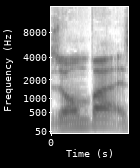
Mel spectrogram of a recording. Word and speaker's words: Zomba: That is something that you guys have started around with the NAMI Congo Mission there in Zomba. Malawi. Am I saying it correctly? Is it Zomba? Is that how you say it? – Yep, that's correct.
